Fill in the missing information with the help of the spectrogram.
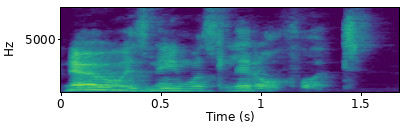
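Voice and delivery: mock-outraged loud correction; indignant killer. Killer corrects a wrong quiz answer, loud indignation. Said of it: "And he's like".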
